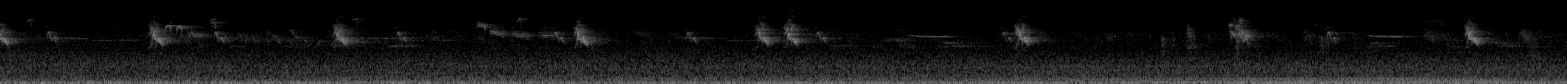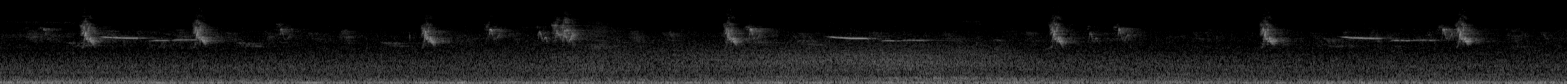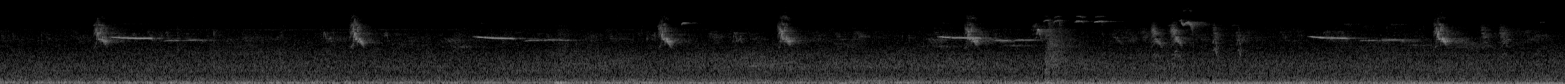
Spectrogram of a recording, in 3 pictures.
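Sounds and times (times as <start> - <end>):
small bird chirping: 40.6 - 46.8.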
